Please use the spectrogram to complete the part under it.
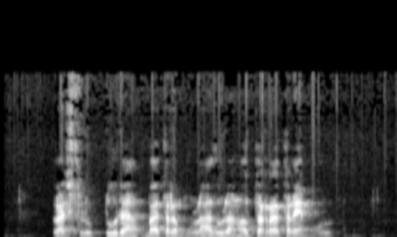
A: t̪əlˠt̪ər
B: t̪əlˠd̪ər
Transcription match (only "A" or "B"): A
